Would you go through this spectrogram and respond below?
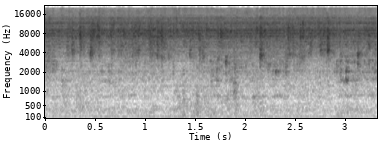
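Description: Hot water runs steadily from a tap into a sink as a silver ring is washed, a constant close splashing rush with no talking.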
